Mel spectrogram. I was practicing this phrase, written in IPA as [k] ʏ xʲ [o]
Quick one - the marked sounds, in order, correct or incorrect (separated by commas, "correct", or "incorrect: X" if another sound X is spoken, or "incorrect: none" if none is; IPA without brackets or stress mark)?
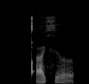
incorrect: qʼ, incorrect: ɤ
